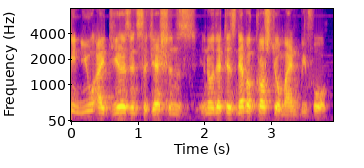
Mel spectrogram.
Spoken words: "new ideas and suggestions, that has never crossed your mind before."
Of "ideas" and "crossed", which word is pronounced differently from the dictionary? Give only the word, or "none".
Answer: none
